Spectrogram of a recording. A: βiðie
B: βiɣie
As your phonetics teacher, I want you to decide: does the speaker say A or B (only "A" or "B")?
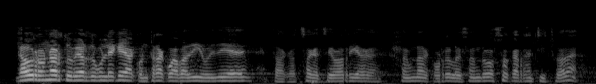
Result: A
